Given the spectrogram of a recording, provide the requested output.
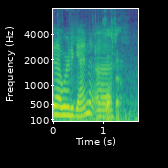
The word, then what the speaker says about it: croissant: Croissant. Say it. Croissant. That is the French way to say it.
